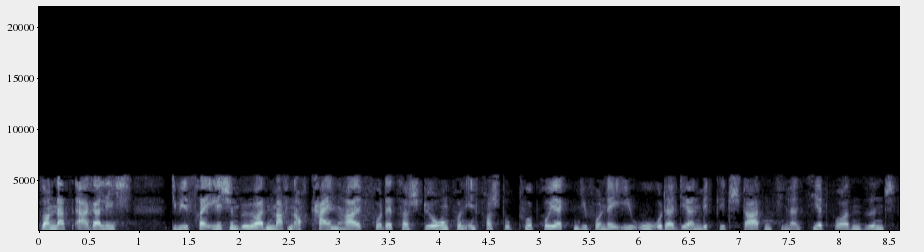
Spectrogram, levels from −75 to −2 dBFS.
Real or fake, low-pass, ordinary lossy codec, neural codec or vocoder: real; 5.4 kHz; MP3, 24 kbps; none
